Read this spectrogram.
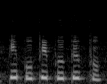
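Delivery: high-pitched mouth-made computer beeps; electronic beeping. Pretend. Player typing on a communicator, high playful beeping. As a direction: chirp out little machine button noises.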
